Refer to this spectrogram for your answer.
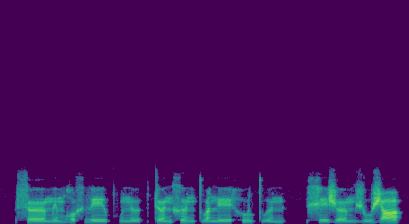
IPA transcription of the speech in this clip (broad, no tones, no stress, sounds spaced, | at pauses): s œː m e m ʁʷ œ x ð eː kʷʰ ə n ə | t œ n x əː n tʷ ɑ n eː h u l tʷ əː n | x e ʒ œː m ʒ u ʒ ɑ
